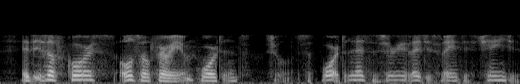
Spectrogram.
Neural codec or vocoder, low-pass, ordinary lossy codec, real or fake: autoencoder, 22.05 kHz, a latent of 192 numbers a frame, VITS, trained on many speakers; 7.2 kHz; AAC, 16 kbps; fake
